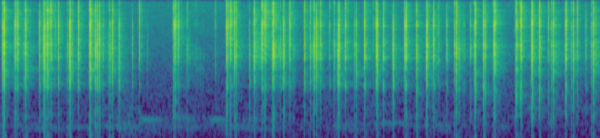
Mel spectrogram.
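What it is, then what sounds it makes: Plastic sunglasses tapped with nails. Long acrylic nails tap and scratch the frames and lenses of pink plastic heart sunglasses worn on the face. The result is a rapid, uneven run of dry, bright clicks and scrapes with almost no low end, each dying instantly, with a short lull near the two-second mark before the tapping resumes.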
